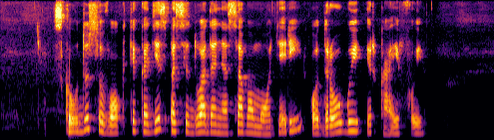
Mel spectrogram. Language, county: Lithuanian, Kaunas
